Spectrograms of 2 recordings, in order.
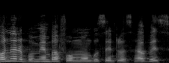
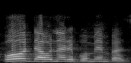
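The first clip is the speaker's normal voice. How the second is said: loud call to order; shouting order; 10 dB louder than usual. Real, not acted. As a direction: bark the House to order. Speaker calls House to order.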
